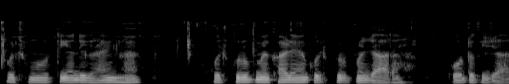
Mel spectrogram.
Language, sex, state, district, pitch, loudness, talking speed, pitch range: Hindi, male, Uttar Pradesh, Budaun, 100 Hz, -32 LUFS, 235 wpm, 95-105 Hz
